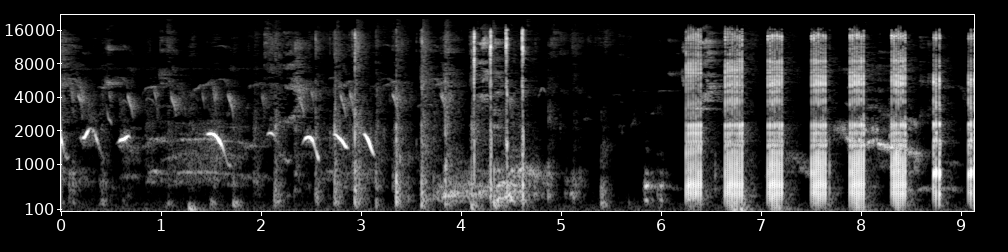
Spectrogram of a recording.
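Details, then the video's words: Cage-bird training song of the Nias hill myna: short curved whistles and soft chatter give way to a series of loud, evenly spaced explosive clicks toward the end. "Masteran Burung Jalak Nias istimewa"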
